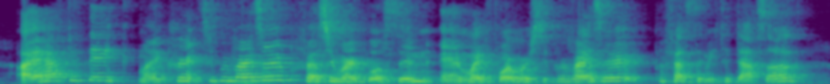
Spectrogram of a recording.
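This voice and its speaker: Against noticeable background noise, a high-pitched woman speaks at a fairly quick pace with lively intonation and hardly any pauses. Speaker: chemistry PhD student. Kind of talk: personal testimony.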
